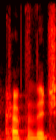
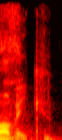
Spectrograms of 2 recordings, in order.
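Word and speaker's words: Akrapovič: Both, well, actually the Yaris is mostly stock except for Venturi air intake and the Akrapovic exhaust. Those are such good cars to start with. Akrapovic.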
